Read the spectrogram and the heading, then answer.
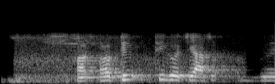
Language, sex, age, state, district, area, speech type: Odia, male, 45-60, Odisha, Sambalpur, rural, conversation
